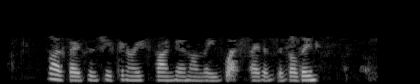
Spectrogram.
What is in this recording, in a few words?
Fire Department Dispatch; Grand Junction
